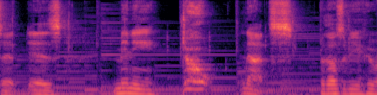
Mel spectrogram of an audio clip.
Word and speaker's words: Mini Doh!nuts: just so we're clear the correct way to pronounce it is mini dop nuts for those of you who are huge Simpson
